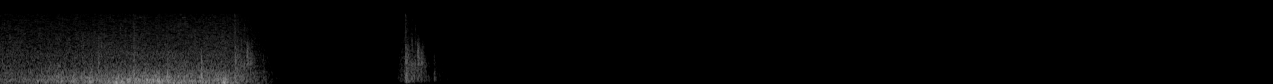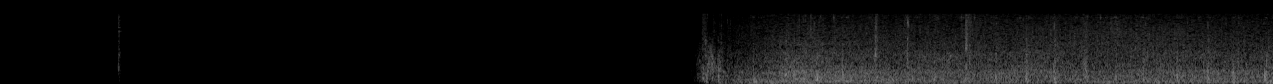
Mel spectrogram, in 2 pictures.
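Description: Steady rain and a storm's roar in The Witcher 3: Wild Hunt play for a few seconds, then break off into a long silence with only a brief blip before the rain noise returns just as strongly.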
